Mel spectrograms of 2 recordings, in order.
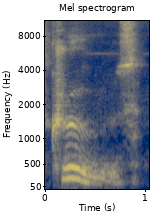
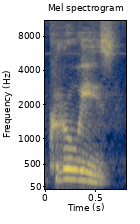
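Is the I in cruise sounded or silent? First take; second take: silent; sounded. First: The letter I is silent, one long oo. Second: The letter I is sounded as a vowel. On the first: The speaker calls it right. "It's cruise" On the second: The speaker calls it wrong. "do not pronounce the I, not cru- cru- cruise. It's wrong"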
